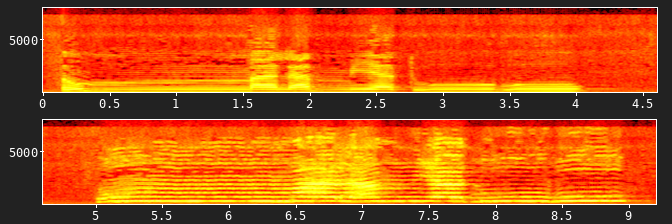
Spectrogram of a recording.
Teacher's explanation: یہ میم ساکن جو ہے یہاں اظہار شفوی ہوگا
